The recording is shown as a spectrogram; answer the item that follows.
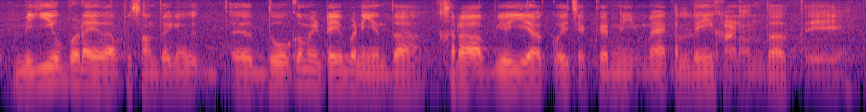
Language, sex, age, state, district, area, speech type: Dogri, male, 18-30, Jammu and Kashmir, Kathua, rural, spontaneous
